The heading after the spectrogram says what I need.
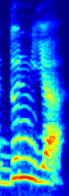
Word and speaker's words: دنيا: Okay, so we will just say dunya. I will pronounce the sound of noon here.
